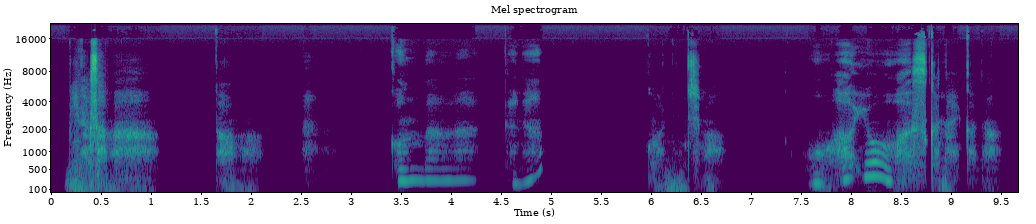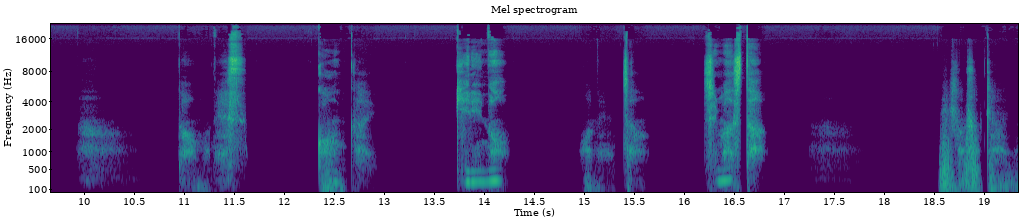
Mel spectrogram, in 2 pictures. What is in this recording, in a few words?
FreeTalk, ASMR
